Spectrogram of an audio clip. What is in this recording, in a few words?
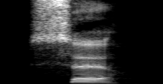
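"soeur", French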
